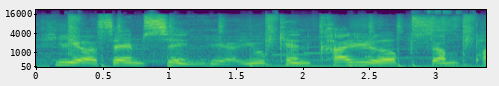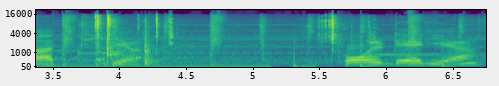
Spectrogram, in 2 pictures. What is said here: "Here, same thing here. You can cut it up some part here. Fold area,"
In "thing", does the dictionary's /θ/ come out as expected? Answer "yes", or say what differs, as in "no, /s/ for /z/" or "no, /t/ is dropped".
no, /s/ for /θ/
